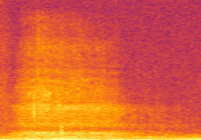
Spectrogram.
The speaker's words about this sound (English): So wherever you're seated, take a deep, full breath in,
